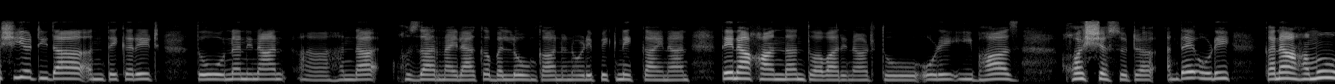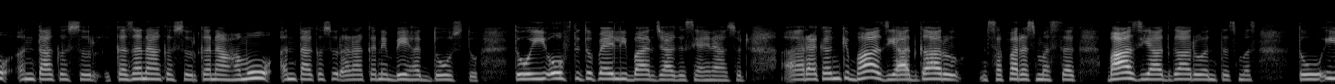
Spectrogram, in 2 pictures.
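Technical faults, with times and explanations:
No technical faults can be heard in this speech. Nothing sounds above 8 kHz, which fits the bandwidth of the call path it went through.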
